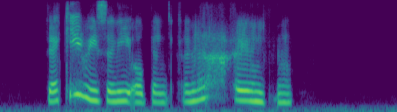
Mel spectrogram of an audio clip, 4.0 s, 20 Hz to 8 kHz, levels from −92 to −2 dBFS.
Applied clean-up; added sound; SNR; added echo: neural diffusion model UNIVERSE++.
